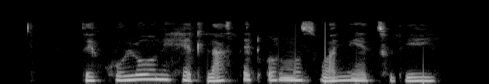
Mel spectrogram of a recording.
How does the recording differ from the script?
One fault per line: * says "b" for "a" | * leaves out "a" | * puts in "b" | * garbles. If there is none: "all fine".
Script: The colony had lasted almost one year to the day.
* leaves out "the"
